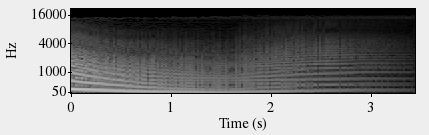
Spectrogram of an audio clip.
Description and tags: Vermona DRUM 10
From the Drum 1 Channel of the Vermona DRM 1 Analog Drum Synthesizer
DRM, Analog, 1, Synth, Drum, Vermona, Sample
